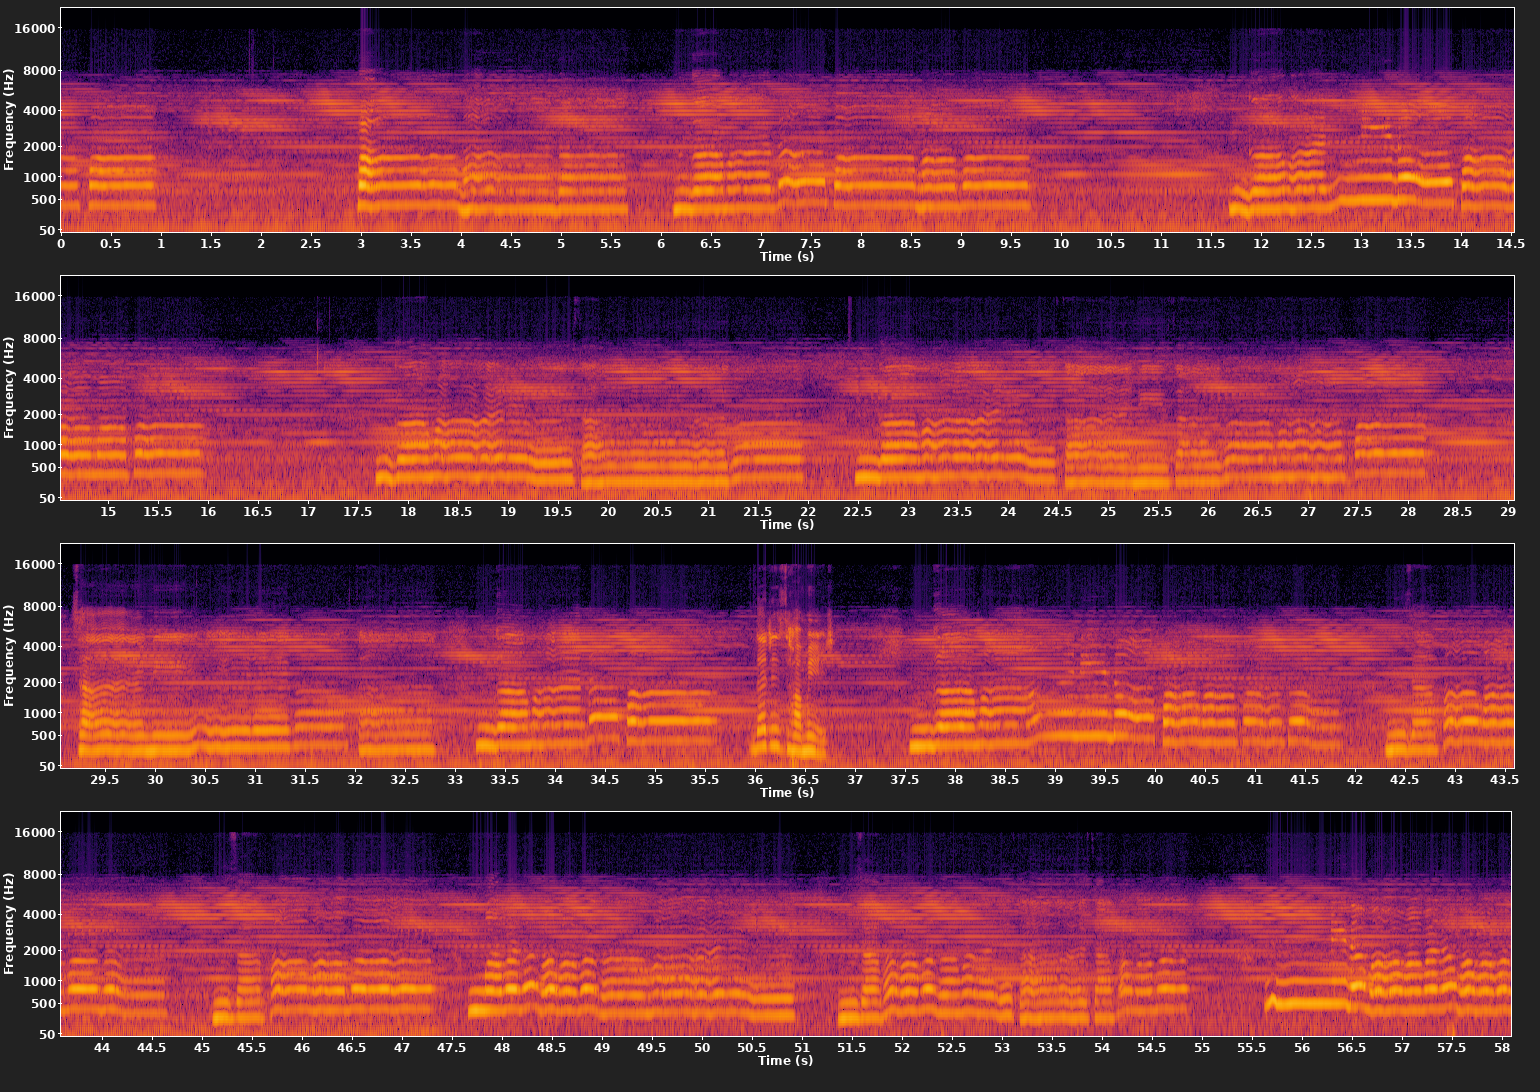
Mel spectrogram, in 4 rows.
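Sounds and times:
woman singing classical vocals: 0.0 - 1.1, 2.9 - 9.8, 11.7 - 16.1, 17.7 - 28.3, 29.2 - 58.0.

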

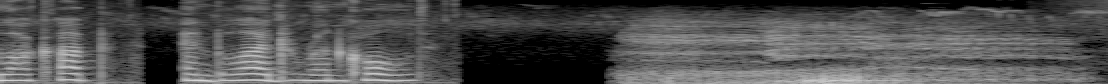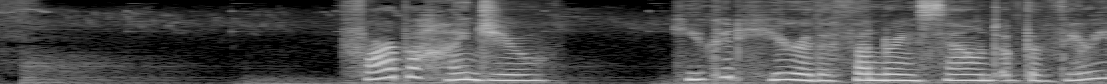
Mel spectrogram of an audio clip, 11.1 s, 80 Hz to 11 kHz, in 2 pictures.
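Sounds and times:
monster roar: 3.1 - 5.4.

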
